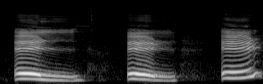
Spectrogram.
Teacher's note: O L lá com a pontinha no céu da boca.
